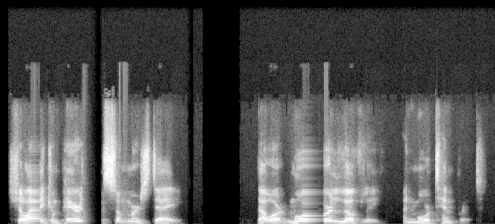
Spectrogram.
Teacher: It's got like a harder R sound, right? It's a rhotic accent.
